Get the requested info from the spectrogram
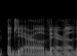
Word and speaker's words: Ejiro Evero: And he says, hi, it's Edro Evero. Yeah. And if you look it up on Google, it gives you pronunciation guides. So just want to be clear, Edro Evero, that's correct from the man himself.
